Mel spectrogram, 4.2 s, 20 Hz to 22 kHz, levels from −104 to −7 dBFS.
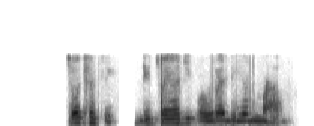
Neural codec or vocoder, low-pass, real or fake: codec, 44.1 kHz, 2.6 kbps, DAC; 3.6 kHz; fake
